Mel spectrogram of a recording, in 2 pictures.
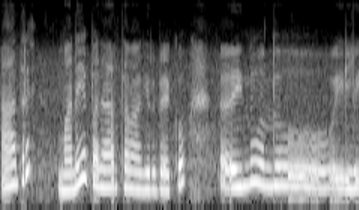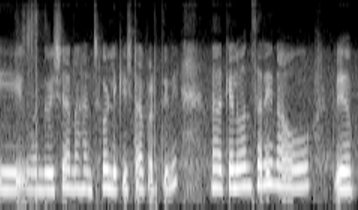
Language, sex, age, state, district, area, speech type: Kannada, female, 30-45, Karnataka, Kolar, urban, spontaneous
